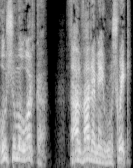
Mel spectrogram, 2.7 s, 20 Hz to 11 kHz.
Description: Unggoy speech from Halo: Reach.
Grunt_look_lngtme8.ogg.mp3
